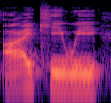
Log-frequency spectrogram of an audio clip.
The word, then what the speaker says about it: iKeyWi: recently came out uh the name of it is I kiwi uh you should see the way it is spelled in the title above um but this tweak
